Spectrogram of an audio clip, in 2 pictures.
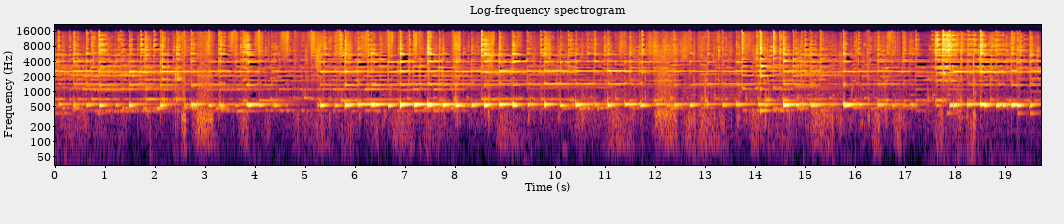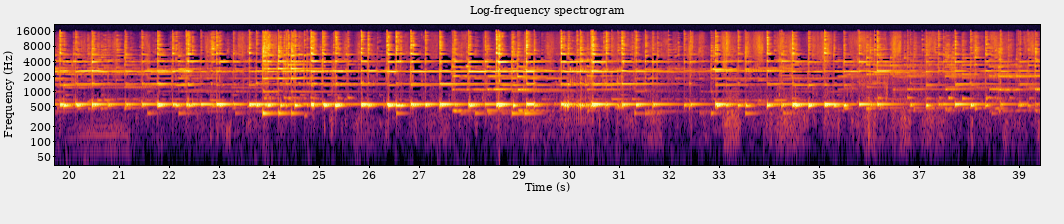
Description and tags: cowbells in southern tirol
recorded with a tascam dr 100
animals, nature, cows, bells, farm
